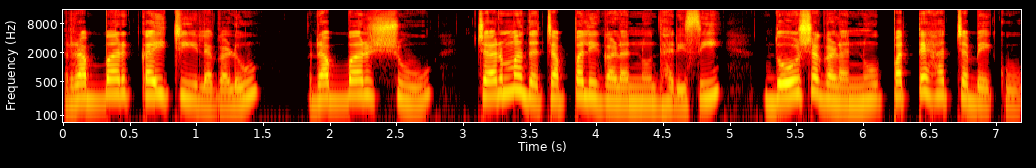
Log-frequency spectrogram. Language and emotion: Kannada, neutral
